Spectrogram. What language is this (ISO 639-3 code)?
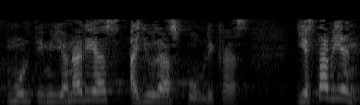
spa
